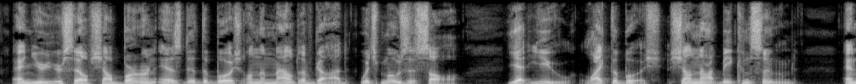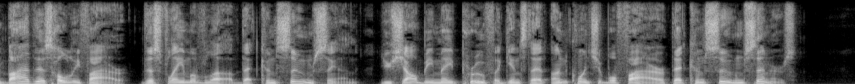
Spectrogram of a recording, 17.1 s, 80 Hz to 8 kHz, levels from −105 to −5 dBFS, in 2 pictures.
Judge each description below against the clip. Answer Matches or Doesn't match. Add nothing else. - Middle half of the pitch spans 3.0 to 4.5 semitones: Doesn't match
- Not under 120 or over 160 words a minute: Doesn't match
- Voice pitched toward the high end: Doesn't match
